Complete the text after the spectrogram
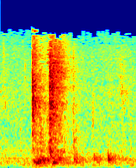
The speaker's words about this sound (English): Here we are. I'll get the door.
